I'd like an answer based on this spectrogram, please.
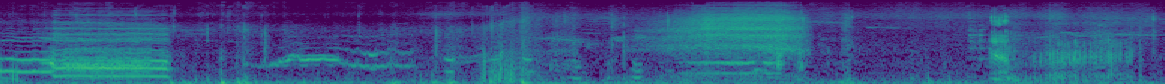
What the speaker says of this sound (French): Deux poules pékin.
